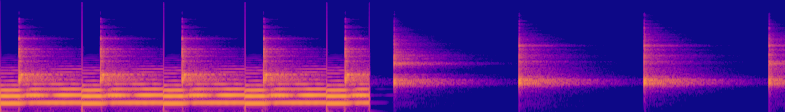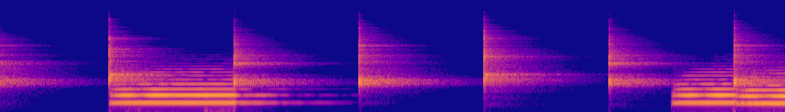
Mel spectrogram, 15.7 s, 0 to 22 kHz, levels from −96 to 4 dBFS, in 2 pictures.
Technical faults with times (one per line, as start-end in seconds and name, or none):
0.82-3.69 broken-record loop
